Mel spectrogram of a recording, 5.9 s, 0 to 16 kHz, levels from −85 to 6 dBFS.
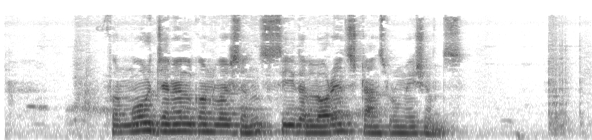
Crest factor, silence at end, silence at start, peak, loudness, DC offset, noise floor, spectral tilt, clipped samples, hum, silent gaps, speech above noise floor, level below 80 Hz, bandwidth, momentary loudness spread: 16 dB; 0.3 s; 0.3 s; -4 dBFS; -18 LUFS; under 0.1%; -56 dBFS; -5.5 dB/octave; under 0.1%; none; none; 39 dB; -56 dBFS; 11.5 kHz; 11 LU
